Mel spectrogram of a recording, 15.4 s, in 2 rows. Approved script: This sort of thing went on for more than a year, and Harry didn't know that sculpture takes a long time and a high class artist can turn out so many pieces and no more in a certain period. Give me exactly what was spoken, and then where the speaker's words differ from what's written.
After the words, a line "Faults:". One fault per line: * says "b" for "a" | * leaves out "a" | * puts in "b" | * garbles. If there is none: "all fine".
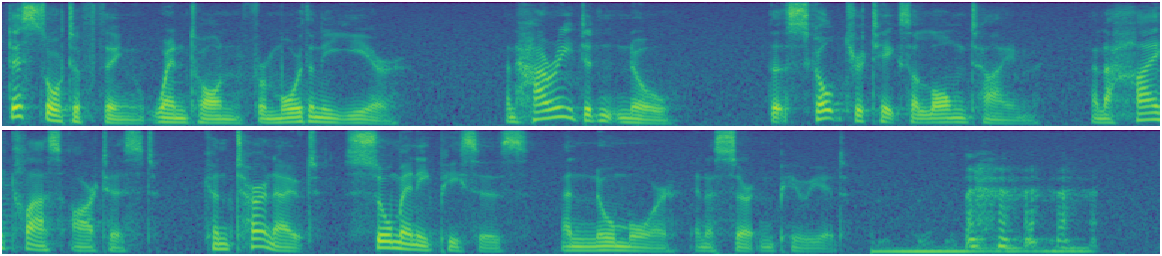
This sort of thing went on for more than a year, and Harry didn't know that sculpture takes a long time and a high class artist can turn out so many pieces and no more in a certain period.
Faults:
all fine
